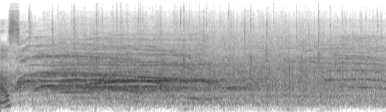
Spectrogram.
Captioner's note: attendees applauding and cheering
